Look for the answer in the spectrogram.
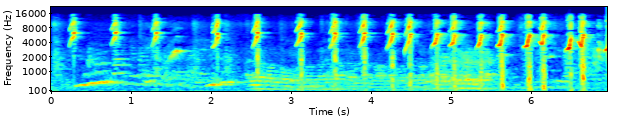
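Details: Long-tailed shrike song played to prompt a silent bird to start singing: a fast run of sharp, high, harsh notes, roughly two per second, with a lower warbled phrase woven in early on.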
